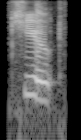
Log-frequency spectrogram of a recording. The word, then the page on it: cute: y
